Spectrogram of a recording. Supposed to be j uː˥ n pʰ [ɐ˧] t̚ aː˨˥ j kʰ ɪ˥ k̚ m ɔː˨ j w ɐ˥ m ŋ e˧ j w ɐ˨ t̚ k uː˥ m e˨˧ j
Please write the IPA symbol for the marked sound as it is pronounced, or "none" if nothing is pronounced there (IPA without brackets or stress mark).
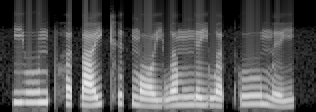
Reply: ɐ˧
